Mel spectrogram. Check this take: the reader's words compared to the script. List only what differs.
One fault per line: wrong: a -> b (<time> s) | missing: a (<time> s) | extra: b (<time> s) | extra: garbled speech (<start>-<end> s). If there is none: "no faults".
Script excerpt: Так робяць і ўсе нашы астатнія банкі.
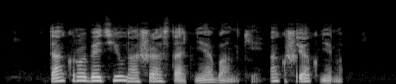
missing: ўсе (1.2 s)
extra: garbled speech (2.7-3.4 s)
